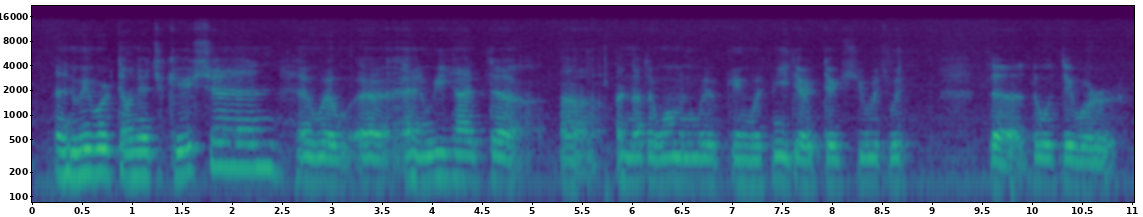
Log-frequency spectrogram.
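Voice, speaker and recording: A woman's very deep, low voice at a fairly slow pace, with ordinary pitch variation and noticeable background noise. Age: 80s+. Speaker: Métis elder and community worker. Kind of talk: interview answer. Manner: reflective, conversational.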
